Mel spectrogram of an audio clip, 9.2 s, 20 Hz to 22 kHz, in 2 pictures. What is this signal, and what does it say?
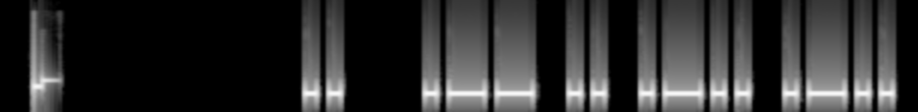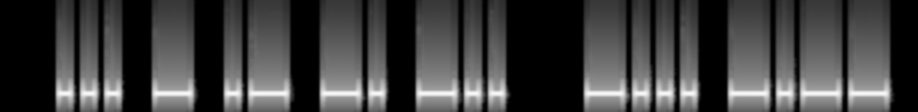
Morse code, heard as a keyed tone, about 20 wpm, 700 Hz. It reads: I WILL STAND BY
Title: Sentences from Top 1000 Words - Review Part 1 - 20wpm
